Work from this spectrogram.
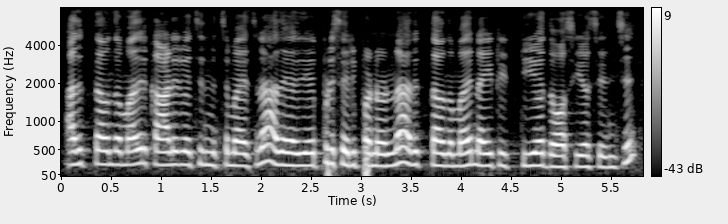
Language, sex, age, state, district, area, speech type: Tamil, female, 30-45, Tamil Nadu, Coimbatore, rural, spontaneous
